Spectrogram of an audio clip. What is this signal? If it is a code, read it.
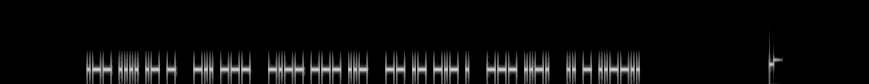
Morse code, heard as a keyed tone, about 44 wpm, 700 Hz. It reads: WHAT DO YOU MAKE OF IT?
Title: Sentences from Top 100 Words 45wpm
